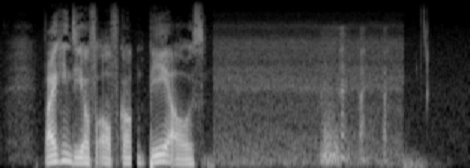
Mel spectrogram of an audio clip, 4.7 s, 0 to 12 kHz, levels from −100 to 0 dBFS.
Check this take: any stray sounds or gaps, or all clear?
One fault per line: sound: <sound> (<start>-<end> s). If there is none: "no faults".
sound: dropout (1.3-1.4 s)
sound: laugh (3.2-3.9 s)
